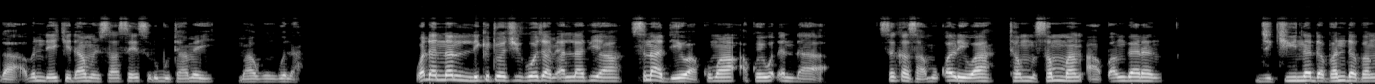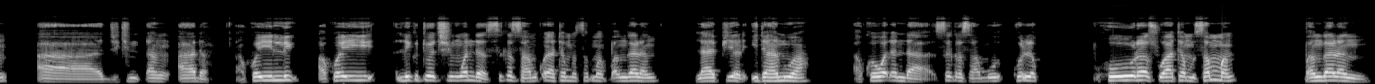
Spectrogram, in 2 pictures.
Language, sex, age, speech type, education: Hausa, male, 15-29, spontaneous, tertiary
